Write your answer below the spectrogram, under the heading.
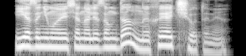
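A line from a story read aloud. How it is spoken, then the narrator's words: Dry, cold. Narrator (Russian): сухим и холодным тоном ответил Алекс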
